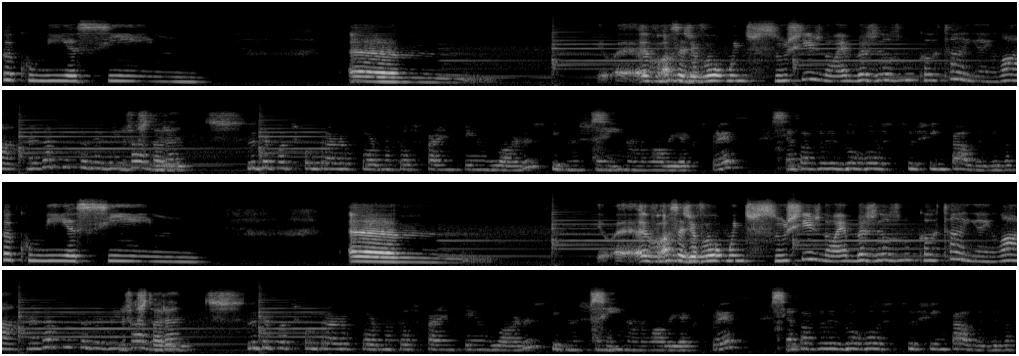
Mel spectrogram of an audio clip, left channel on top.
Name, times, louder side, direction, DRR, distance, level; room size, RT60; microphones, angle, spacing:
voice 1, 0.0-2.0 2.4-2.6 2.9-3.1 3.5-4.8 6.0-10.3 11.3-11.9 12.2-12.6 16.0-16.3 17.8-18.1, right 4 dB, 55° right, 6 dB, 0.5 m, -30 dB
sound 1, 4.3-13.4, right 1 dB, 20° right, 0.8 m, -47 dB
voice 2, 6.5-7.0 10.4-12.0 12.6-20.2, left 1 dB, 10° left, -3 dB, 1.2 m, -41 dB
3.8 x 2.5 x 2.2 m, 0.32 s
head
